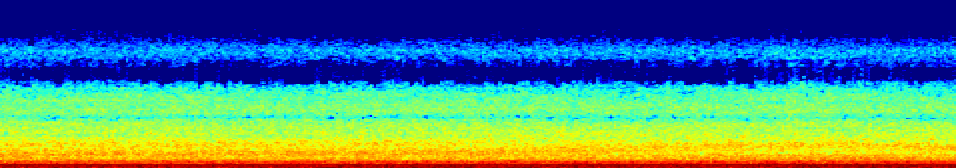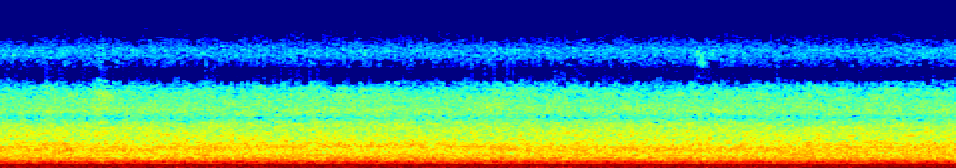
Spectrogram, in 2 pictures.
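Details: No animal can be heard, only a steady mechanical hum and broad hiss like a fan or appliance running indoors throughout.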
